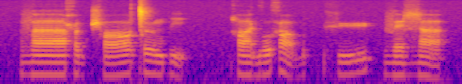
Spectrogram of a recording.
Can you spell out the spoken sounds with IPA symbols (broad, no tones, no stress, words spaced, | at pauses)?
vaːħɵb t͡ʃʰɑːǀɵːmpi | qʰa ɡoxɑb | xy | vɛ ɮa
